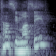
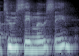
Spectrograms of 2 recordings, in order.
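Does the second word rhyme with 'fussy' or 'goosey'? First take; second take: fussy; goosey. First: The second word has a short u vowel. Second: The second word has a long oo vowel. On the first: The speaker calls it right. "it's a Tussy Mussy" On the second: The speaker calls it wrong.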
